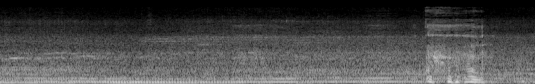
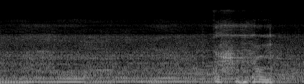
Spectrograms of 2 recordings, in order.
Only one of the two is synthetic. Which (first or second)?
second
